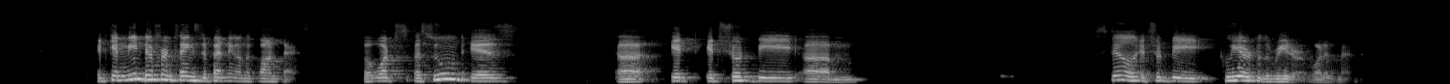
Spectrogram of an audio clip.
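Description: A man speaks calmly into a microphone, in short bursts with pauses.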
